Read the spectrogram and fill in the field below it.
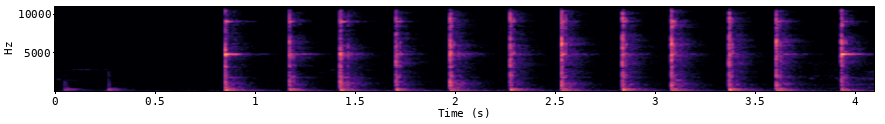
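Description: A casting pattern is tapped loose in a sand mould in a home foundry, part of a speedo drive casting for an Oakland car. Two faint taps come first, then a rapid, even run of about a dozen sharp, ringing metallic knocks close by.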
